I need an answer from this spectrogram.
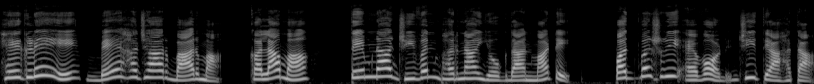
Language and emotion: Gujarati, neutral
